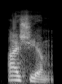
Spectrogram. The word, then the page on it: ischium: Indian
